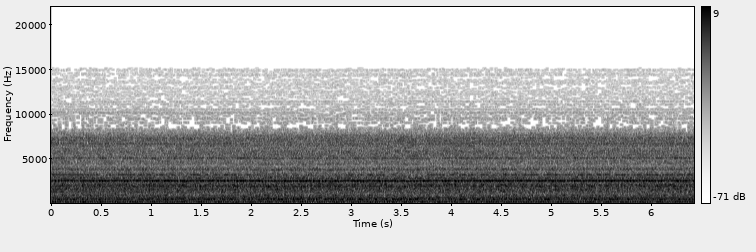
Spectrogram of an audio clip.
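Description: Einhell BT-TB 13 E Digital bench drill press running steadily in first gear at about 350–360 rpm, its 40 mm Forstner bit boring into a wooden beam: a steady motor hum with several high whining tones. The electronic speed control holds the speed under the load, letting it drop by at most about 20 rpm.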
